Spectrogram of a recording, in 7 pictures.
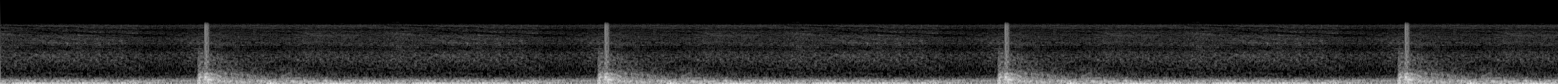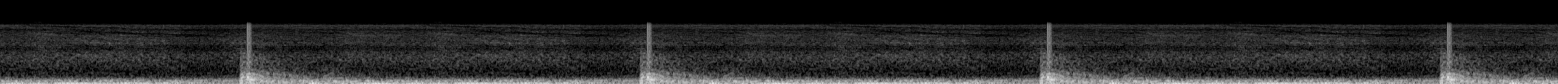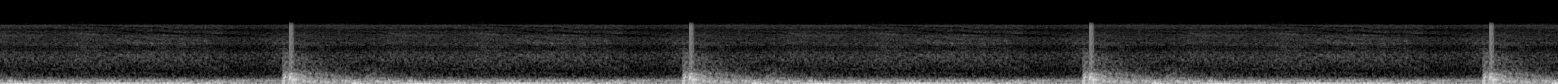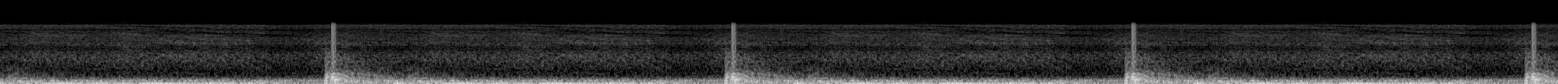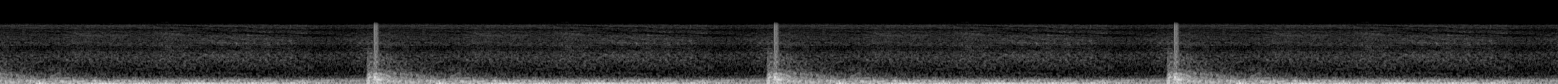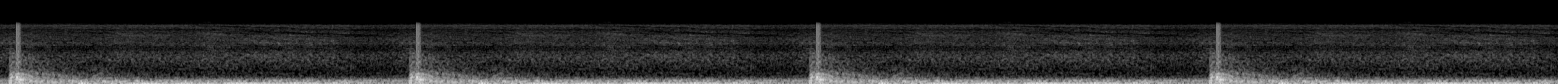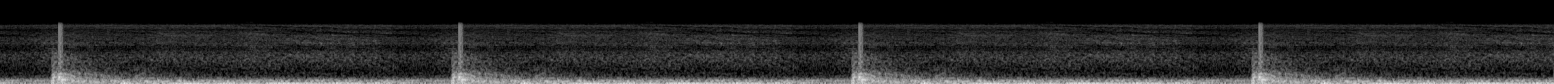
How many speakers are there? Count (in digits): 0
